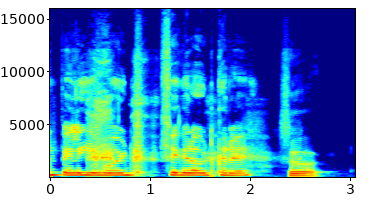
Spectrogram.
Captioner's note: speaks in Hindi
